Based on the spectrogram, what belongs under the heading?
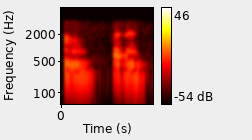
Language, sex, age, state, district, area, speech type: Telugu, female, 18-30, Andhra Pradesh, Kadapa, rural, conversation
